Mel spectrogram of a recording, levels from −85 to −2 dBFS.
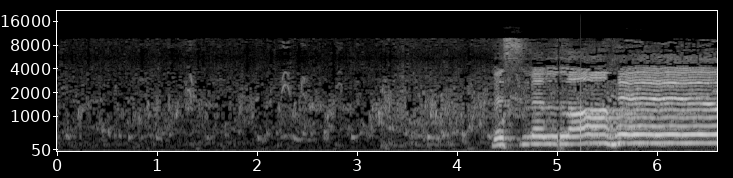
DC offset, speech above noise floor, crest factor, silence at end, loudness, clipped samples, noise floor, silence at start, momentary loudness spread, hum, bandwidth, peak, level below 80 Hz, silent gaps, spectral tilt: under 0.1%; 29 dB; 18 dB; 0 s; -20 LUFS; under 0.1%; -50 dBFS; 1 s; 25 LU; none; 10 kHz; -8 dBFS; -70 dBFS; none; -3 dB/octave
